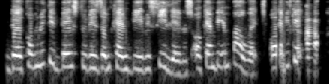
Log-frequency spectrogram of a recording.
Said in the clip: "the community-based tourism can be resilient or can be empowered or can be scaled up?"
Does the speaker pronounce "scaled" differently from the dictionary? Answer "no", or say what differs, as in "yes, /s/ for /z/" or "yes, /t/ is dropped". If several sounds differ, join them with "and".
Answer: yes, /d/ is dropped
